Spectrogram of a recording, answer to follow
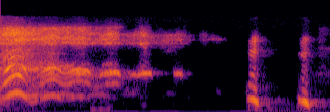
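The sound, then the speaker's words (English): A wavering, laugh-like vocal sound fades out, then two sharp, breathy sneezes burst out in quick succession, each short and fairly loud. “Bless you.”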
